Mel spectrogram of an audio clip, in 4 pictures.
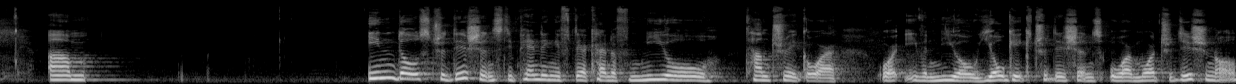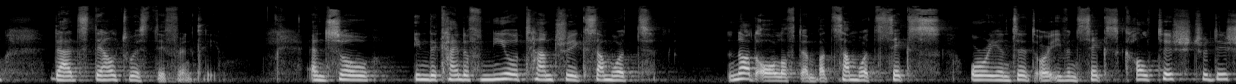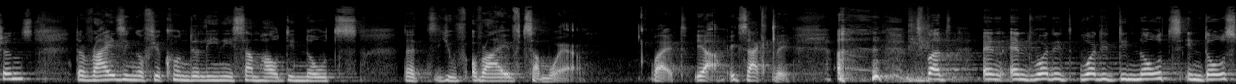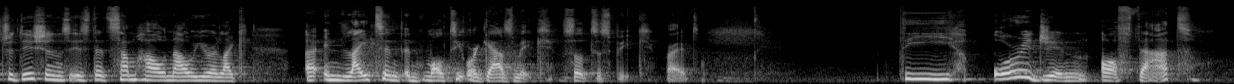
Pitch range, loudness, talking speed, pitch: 185-235 Hz, -19 LUFS, 110 wpm, 210 Hz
